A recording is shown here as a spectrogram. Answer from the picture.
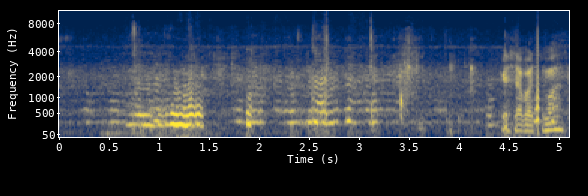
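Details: Wild Apis cerana honey bee colony being moved from its nest into a cultivation hive box while the combs are scraped off. A low, droning buzz swells and fades, broken by sharp scraping clicks and handling noises.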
